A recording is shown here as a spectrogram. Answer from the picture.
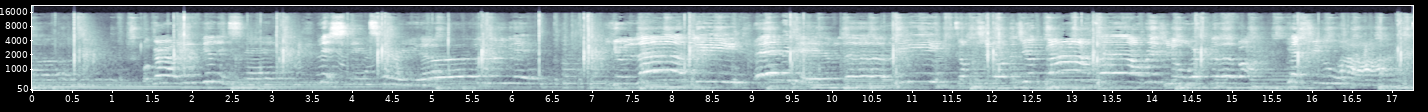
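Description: Live pop band performing: a female lead singer over electric bass and steady percussion beats.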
